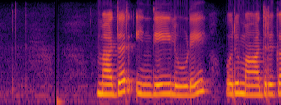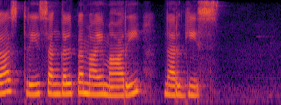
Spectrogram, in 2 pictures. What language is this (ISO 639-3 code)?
mal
